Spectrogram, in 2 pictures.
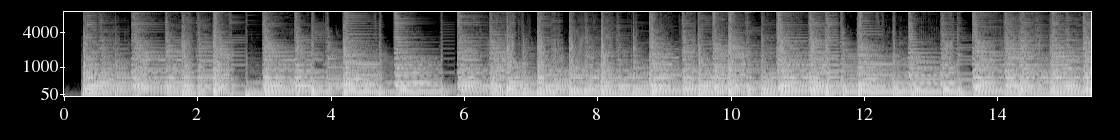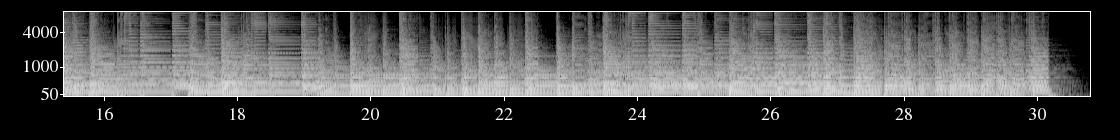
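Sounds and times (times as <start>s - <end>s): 
acoustic music: 0.3s - 30.4s.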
